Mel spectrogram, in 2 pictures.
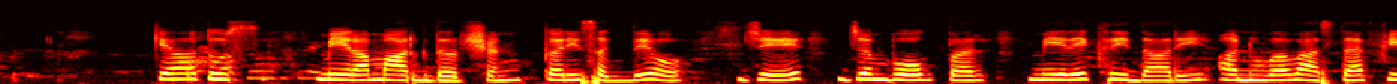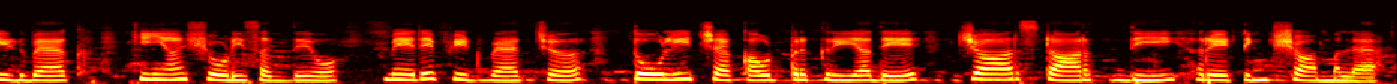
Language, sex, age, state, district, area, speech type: Dogri, female, 18-30, Jammu and Kashmir, Kathua, rural, read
